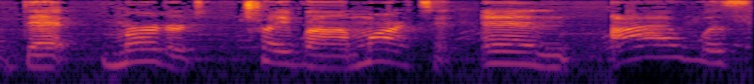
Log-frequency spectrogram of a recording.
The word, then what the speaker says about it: Trayvon: going on with um trayvon martin i am so sorry um to the family and the friends um you guys that i've been getting his name wrong i've been calling him treyvion but i love the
